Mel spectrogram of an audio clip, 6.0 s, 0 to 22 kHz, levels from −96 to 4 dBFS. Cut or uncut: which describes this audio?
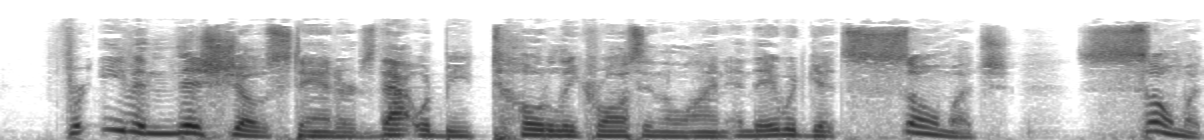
uncut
